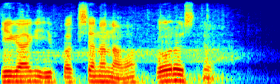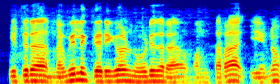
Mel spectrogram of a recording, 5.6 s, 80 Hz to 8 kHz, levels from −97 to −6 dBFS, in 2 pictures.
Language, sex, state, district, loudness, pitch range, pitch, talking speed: Kannada, male, Karnataka, Belgaum, -17 LUFS, 130-155 Hz, 145 Hz, 115 wpm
